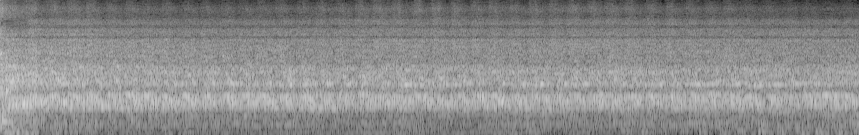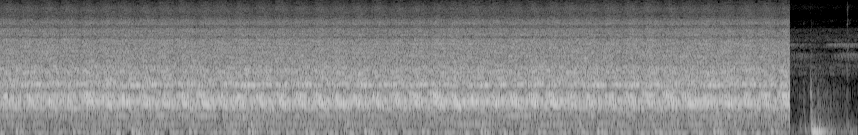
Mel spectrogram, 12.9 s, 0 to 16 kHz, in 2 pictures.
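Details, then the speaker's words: 2003 common-rail Cummins swapped into a 1999 Dodge Ram on a standalone harness: the starter spins the diesel about 3.5 turns a second for twelve seconds without catching. The injectors don't seem to be firing; the system is bone dry and the injectors questionable. "doesn't seem like it's telling the injectors to fire doesn't seem like it but remember them it also is bone dry"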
